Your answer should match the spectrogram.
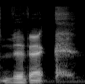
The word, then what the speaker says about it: Vivek: One of them was, of course, Vivek Ramaswamy.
